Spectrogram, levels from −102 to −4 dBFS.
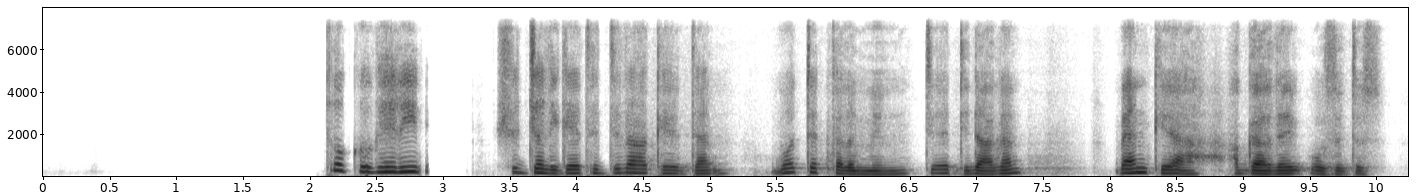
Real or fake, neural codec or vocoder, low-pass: fake; codec, 16 kHz in and 24 kHz out, 0.4 kbps, LongCat-Audio-Codec, two codebook decoder; 7.2 kHz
